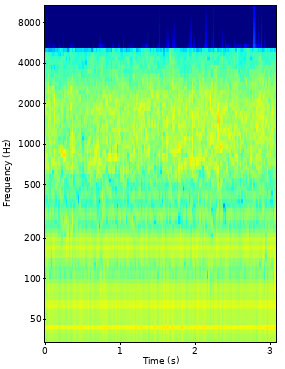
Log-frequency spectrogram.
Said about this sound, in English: If you understand what I say, just clap your hand. Praise God.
